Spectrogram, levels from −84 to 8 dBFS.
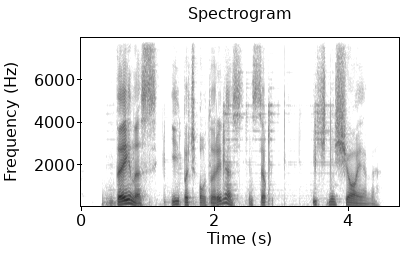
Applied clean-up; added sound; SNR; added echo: neural separator model SepFormer DNS4.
